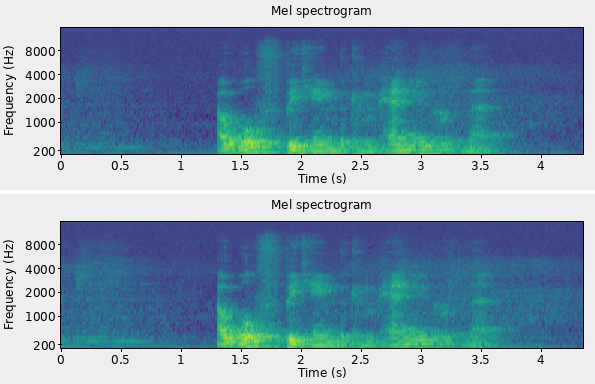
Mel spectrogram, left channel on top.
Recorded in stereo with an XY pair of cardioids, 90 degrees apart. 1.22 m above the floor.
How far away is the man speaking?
About 0.8 m.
